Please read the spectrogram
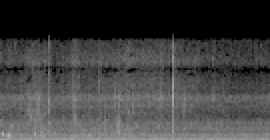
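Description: A hooked tilapia splashes briefly at the water's surface near the start, over a steady low rumble of wind on the microphone.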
